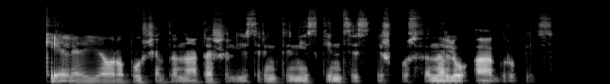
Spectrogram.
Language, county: Lithuanian, Marijampolė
